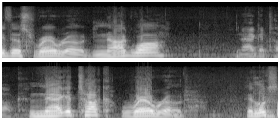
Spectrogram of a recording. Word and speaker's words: Naugatuck: Naugatuck.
